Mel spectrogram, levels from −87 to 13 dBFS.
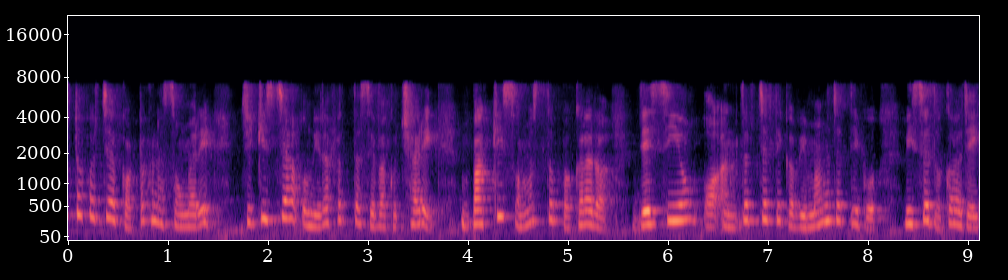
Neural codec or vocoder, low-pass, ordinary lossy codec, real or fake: codec, 24 kHz, 0.9 kbps, WavTokenizer, small release; 7.2 kHz; none; fake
